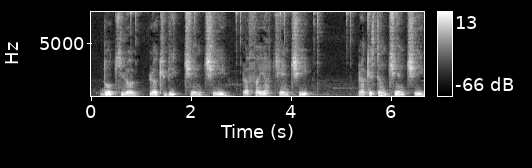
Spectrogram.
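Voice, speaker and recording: Speaking very slowly with long, frequent pauses, a man keeps a medium pitch and a monotone, flat intonation. Background noise is noticeable. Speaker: gaming youtuber. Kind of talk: gameplay tutorial. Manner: hesitant, many fillers.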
